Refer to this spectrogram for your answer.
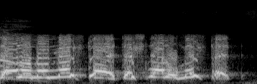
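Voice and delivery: loud, high mock call; mock announcer shout. Mock-calling a missed putt.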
